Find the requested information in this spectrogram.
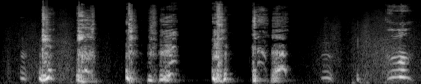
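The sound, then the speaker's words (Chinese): Many harsh, choked coughs and throat-clearing bursts from a young man whose throat is being pressed. They come in uneven, closely spaced clusters and are loud against silence, as if acted out. “因为喉咙被压得喘不上来气，他咳嗽了两声，挣扎起来。”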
